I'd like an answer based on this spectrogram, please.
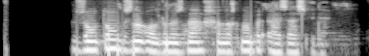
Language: Uyghur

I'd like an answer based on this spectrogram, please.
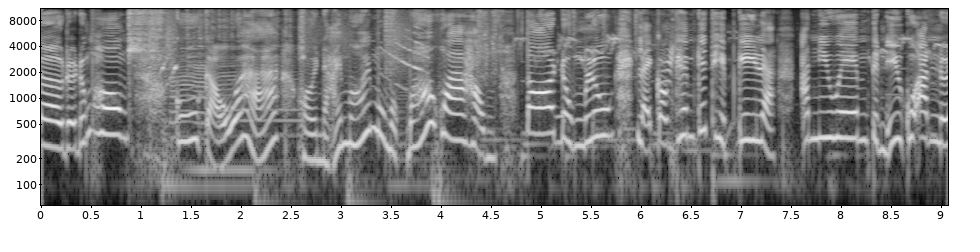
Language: Vietnamese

